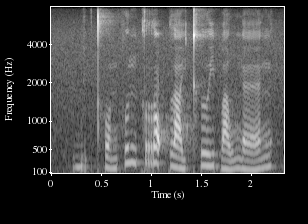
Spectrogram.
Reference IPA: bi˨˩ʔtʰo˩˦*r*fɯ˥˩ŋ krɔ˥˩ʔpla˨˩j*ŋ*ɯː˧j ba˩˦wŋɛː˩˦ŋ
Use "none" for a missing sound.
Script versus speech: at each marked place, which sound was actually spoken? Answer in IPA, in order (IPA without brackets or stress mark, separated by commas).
n, kʰ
